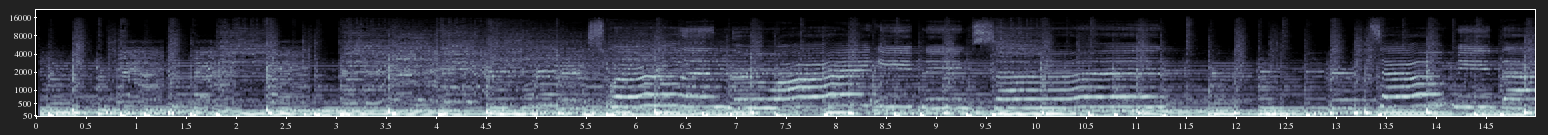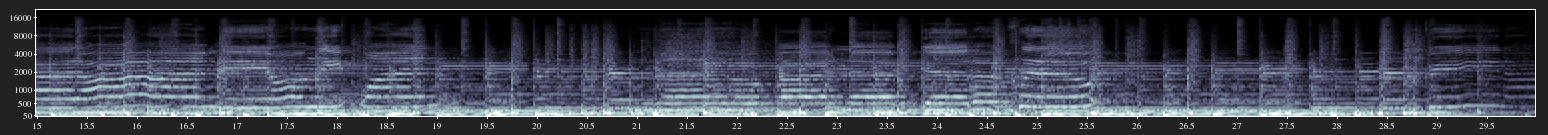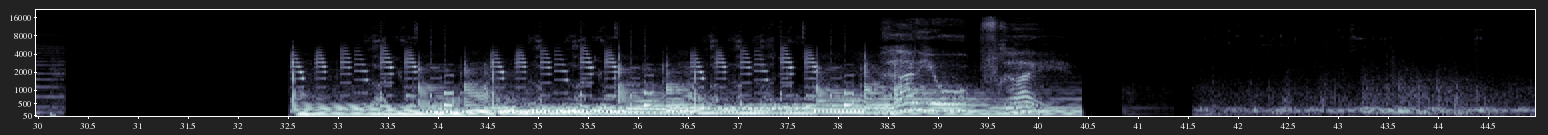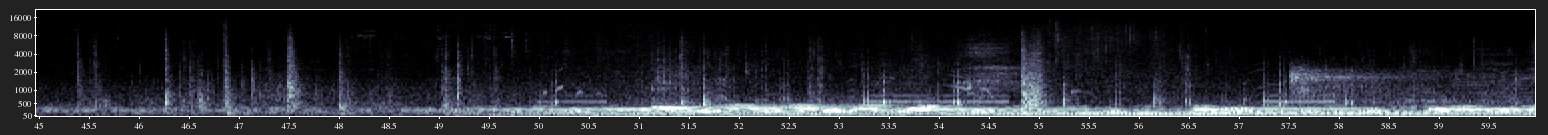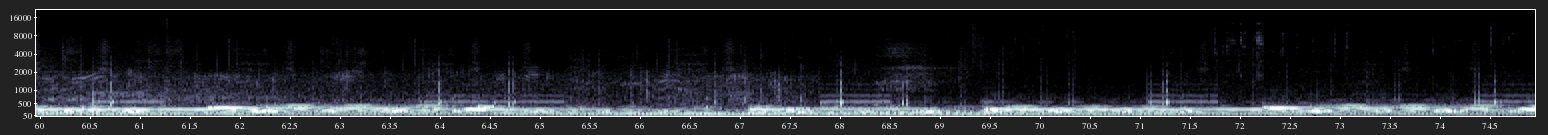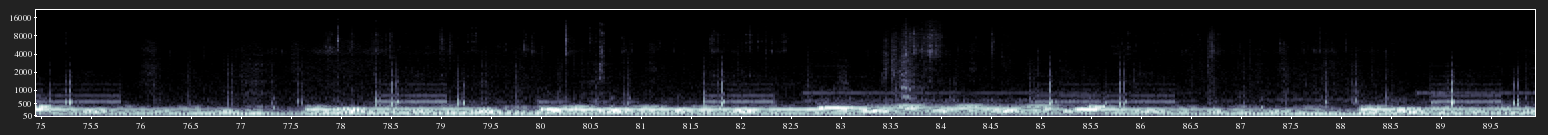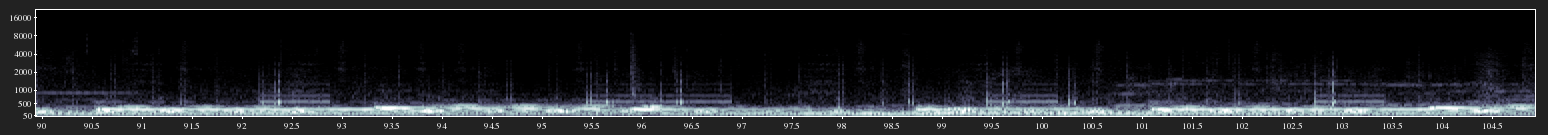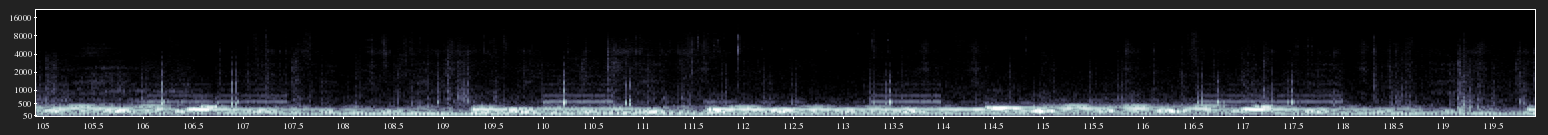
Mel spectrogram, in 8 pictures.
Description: Ambient-Musik, oftmals als Fahrstuhlmusik, Hintergrundgedudel oder Kaufhausmusik diskreditiert, er�ffnet uns, bei genauerem Hinblick, eine neue Form des musikalischen Erlebnisses. Die meist ruhigen und getragenen elektronischen Kl�nge, der entschleunigte Charakter dieser Musikrichtung, erfordern ein �bewusstes Sich-Einlassen� auf die Musik, einen quasi meditativen Akt, der als musikalische Alternative zur modernen Leistungsgesellschaft gesehen werden kann.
